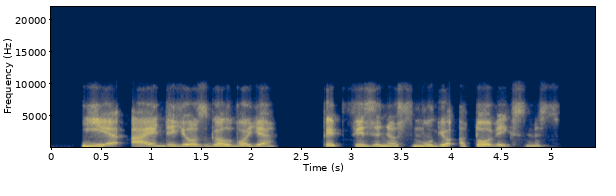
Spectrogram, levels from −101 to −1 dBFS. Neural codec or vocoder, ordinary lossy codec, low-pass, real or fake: codec, 16 kHz, 8 kbps, FunCodec, trained on LibriTTS, 25 frames a second; Opus, 16 kbps; 7.2 kHz; fake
